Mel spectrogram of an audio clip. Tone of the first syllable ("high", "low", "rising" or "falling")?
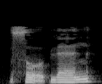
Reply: low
